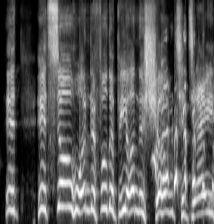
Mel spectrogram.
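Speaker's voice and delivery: put-on very high, slow elderly old man voice. Joking about being an old married couple, in an old man voice. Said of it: "not an old man voice".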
